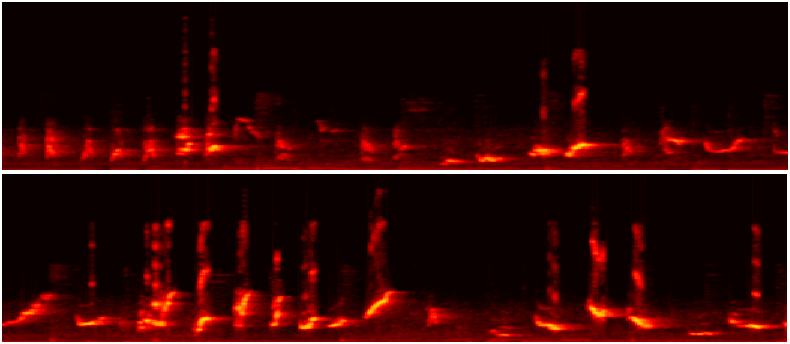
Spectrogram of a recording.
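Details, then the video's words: Rich, varied Bali myna song used as masteran: a long rambling stream of whistles, rising and falling slurs and harsher squawky notes, dense and fast, with louder bursts in the second half. "MERDU KICAU JALAK BALI YANG SEMAKIN LANGKA DI HABITAT LIARNYA - MASTERAN JALAK BALI"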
